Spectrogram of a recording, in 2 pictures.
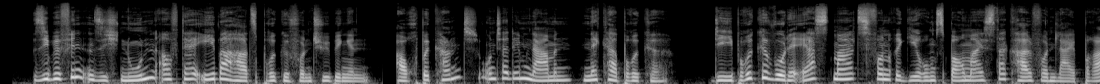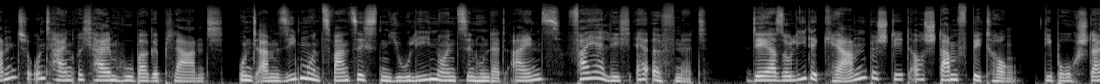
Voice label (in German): Audio Guide Stadtführung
